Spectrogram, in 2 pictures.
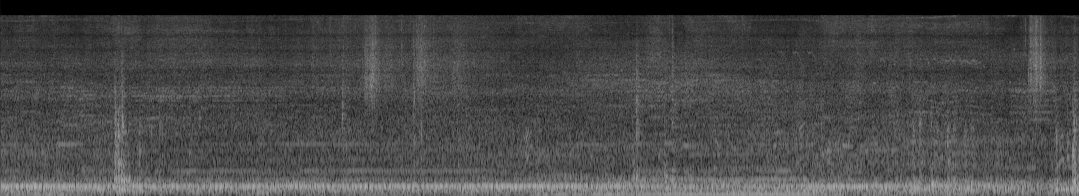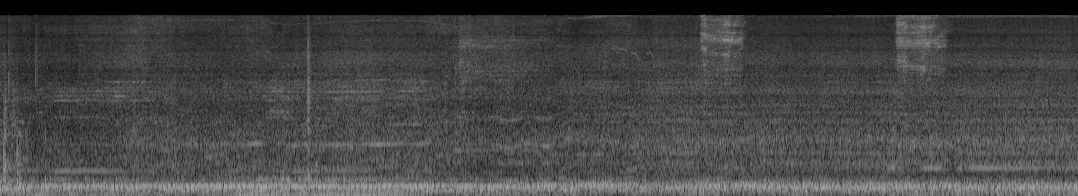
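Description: An excavator bucket scrapes and thuds into soil.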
